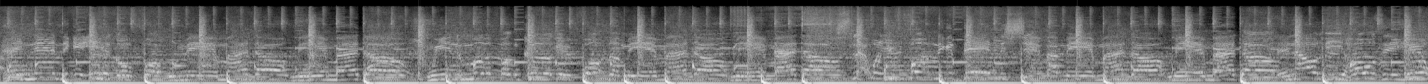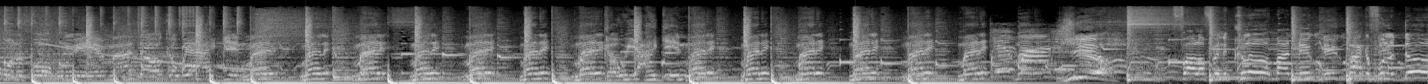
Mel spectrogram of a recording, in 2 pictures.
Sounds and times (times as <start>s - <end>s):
Music: 0.0s - 28.5s.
